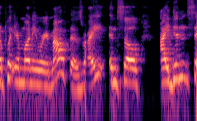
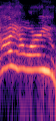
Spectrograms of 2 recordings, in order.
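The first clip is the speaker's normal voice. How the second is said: high, loud bubbly hello; chirpy stranger greeting; 11 semitones higher, 4 dB louder than usual. Retold or imitated. Shy coach imitating a bold greeting to a stranger, bubbly. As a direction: play the outgoing girl at a party. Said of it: "go up to somebody and be like".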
